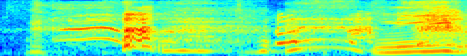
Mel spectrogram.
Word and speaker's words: Niamh: Niamh is like Niamh. There's no V.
